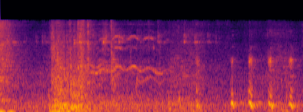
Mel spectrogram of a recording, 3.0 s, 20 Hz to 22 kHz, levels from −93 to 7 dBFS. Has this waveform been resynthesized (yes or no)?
yes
